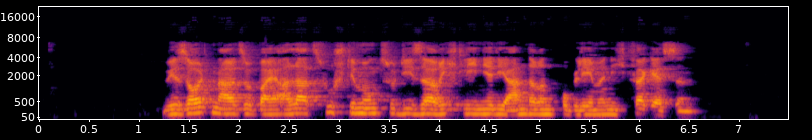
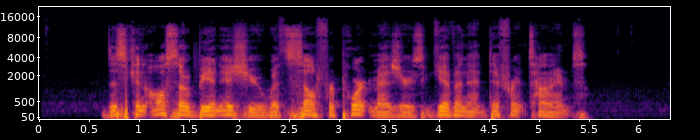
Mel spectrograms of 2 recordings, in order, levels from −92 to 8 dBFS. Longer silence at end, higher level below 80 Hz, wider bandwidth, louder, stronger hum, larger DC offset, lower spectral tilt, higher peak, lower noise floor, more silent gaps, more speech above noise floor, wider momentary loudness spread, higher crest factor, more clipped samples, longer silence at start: about the same, 0.9 s vs 0.85 s; second, -60 dBFS vs -36 dBFS; second, 7.2 kHz vs 14.5 kHz; first, -16 LUFS vs -21 LUFS; neither; neither; about the same, -5 dB/octave vs -6 dB/octave; about the same, -2 dBFS vs -4 dBFS; first, -88 dBFS vs -69 dBFS; neither; first, 71 dB vs 48 dB; about the same, 8 LU vs 9 LU; about the same, 16 dB vs 18 dB; neither; first, 1.25 s vs 0.65 s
